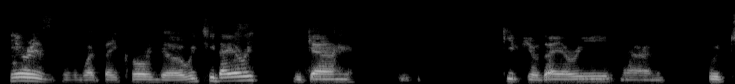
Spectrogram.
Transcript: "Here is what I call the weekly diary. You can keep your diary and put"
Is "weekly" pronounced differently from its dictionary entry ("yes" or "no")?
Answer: yes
